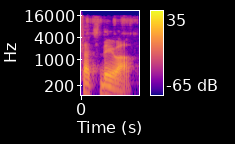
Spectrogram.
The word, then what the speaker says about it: Sachdeva: You know my impossible to pronounce names correctly. No, it's Sachdeva.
